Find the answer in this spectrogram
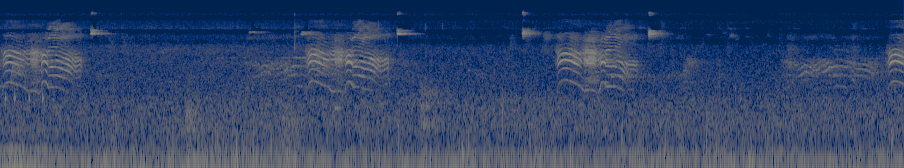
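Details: Catbirds singing in Noosa tropical forest: nasal, wavering, cat-like wails in short bursts of arched notes, with bursts coming about every five seconds over a steady low hum.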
